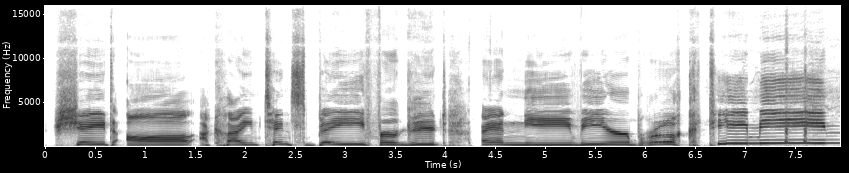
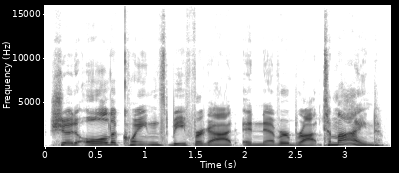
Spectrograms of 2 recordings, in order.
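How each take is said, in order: First: It is said with a broad Scots accent. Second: It is said with a standard English accent. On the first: "here's what it sounds like from the Scots pronunciation guide" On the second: "So here's what it is"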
